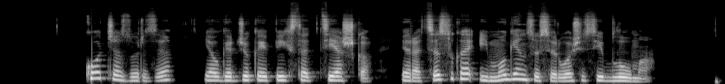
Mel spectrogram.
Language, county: Lithuanian, Marijampolė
